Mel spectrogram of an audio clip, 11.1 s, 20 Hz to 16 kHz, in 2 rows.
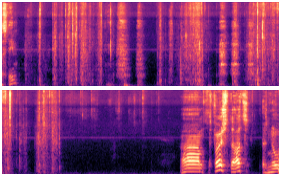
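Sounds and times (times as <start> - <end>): paper bag tearing and crinkling: 0.6 - 2.3, 3.1 - 6.8.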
